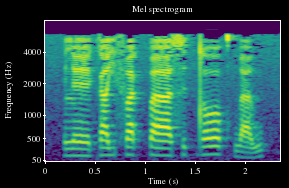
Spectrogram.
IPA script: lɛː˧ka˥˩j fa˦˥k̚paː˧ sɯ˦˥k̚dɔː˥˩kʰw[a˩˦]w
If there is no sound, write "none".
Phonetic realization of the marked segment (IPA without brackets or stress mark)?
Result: a˩˦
